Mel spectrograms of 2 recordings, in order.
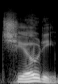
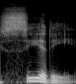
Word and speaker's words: Ciody: I've been saying it Chiotti, but it's actually Ciody, I think.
